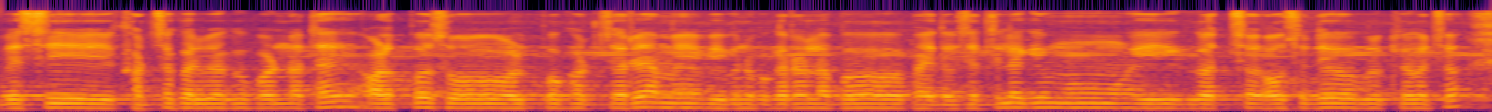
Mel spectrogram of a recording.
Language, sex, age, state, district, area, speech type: Odia, male, 30-45, Odisha, Khordha, rural, spontaneous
